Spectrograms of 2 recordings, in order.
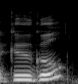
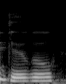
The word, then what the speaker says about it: googol: few zeros here and go to the next number which is called the Google the this here has got 100 zeros it's also the name that inspired Google and you'll notice that it's spelled a little differently thanks to the company's founder who accidentally misspelled the name he chose the name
